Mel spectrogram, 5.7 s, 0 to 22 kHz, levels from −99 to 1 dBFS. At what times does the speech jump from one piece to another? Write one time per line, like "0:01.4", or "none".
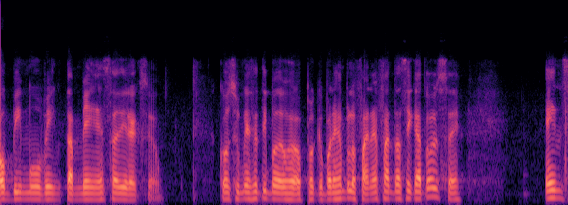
none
